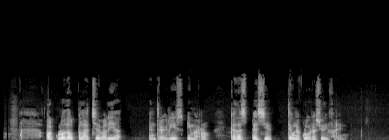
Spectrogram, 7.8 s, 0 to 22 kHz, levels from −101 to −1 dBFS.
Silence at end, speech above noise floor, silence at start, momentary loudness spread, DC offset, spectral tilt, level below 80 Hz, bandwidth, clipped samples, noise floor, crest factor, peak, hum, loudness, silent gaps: 0.95 s; 49 dB; 0.4 s; 22 LU; under 0.1%; -6 dB/octave; -54 dBFS; 10.5 kHz; under 0.1%; -71 dBFS; 22 dB; -2 dBFS; none; -22 LUFS; none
